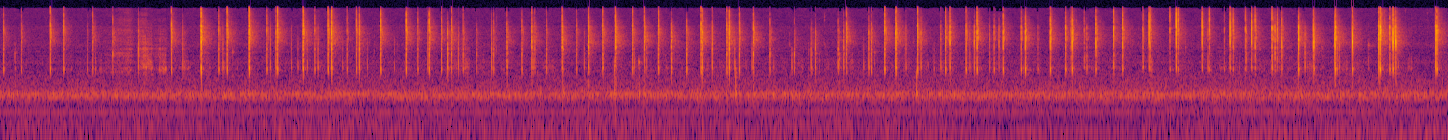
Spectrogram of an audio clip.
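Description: Long acrylic nails tap and scratch near the base of a hollow, lit plastic diffuser dome cover. The result is a dense run of quick, dry, bright clicks and light scrapes over a steady low hum.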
